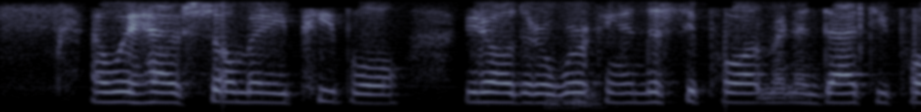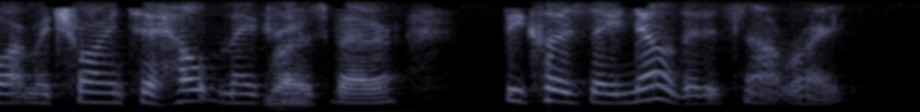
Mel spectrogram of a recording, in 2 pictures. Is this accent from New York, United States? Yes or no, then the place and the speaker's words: yes; New York, United States; born there; now in New Jersey, United States; Right now I'm in New Jersey. I wasn't born in New Jersey. I was born in New York. But I'm in New Jersey.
